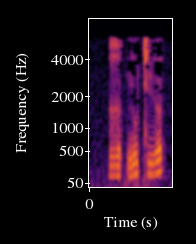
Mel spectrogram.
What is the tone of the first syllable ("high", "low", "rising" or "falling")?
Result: low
